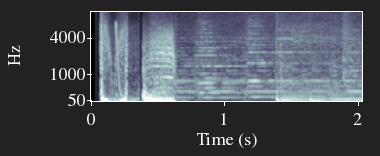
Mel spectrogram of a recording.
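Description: Intro music: two quick record-scratch-like sweeps, then the opening of a TV news theme, with a low beat coming in about one and a half seconds in.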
